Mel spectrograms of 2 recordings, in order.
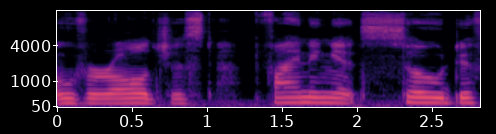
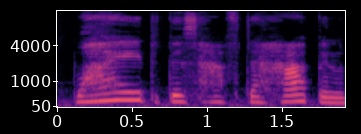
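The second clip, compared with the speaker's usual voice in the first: resentful; 3 semitones higher than usual. Retold or imitated. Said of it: "kind of energy".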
